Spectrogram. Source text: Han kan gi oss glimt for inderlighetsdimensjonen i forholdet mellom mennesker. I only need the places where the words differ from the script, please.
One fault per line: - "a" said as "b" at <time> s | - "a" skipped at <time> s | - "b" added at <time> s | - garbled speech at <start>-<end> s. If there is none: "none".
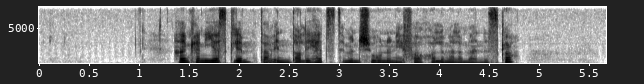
- "for" said as "av" at 2.2 s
